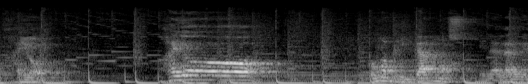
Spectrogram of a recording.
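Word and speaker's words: おはよう: O por ejemplo, en ohayo, dices ohayo.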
